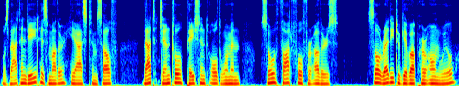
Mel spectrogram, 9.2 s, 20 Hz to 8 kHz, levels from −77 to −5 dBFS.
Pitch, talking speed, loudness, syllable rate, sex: 125 Hz, 165 wpm, -17 LUFS, 4.5 syllables/s, male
